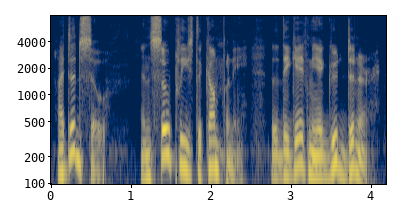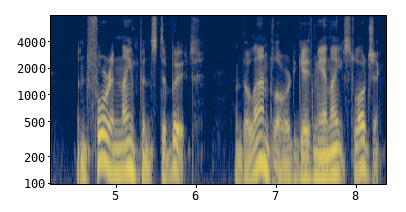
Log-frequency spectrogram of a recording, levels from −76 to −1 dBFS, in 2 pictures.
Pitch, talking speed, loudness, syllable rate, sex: 115 Hz, 210 wpm, -18 LUFS, 5.7 syllables/s, male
